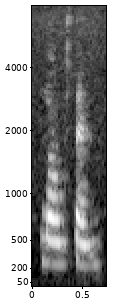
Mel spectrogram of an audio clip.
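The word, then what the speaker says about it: laufen: যেটা দেখতে পাচ্ছি লাউফেন মানে হচ্ছে দৌড়ানো কে উচ্চারণ করতেছেন এটা কানে মাপার চেষ্টা করে দেখেন তো এল আউ এফ এ এন লাউফেন লাউফেন মানে কি দৌড়ানো দৌড়ানো কেন দৌড়ানো লাউফেন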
